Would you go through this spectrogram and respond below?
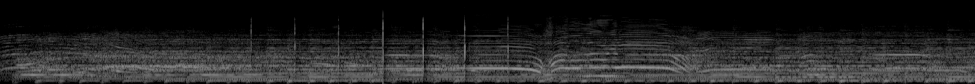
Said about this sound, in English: So ready on three, let's just yell hallelujah. One, two, three.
